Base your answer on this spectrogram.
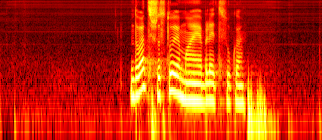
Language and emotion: Russian, angry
